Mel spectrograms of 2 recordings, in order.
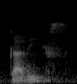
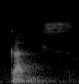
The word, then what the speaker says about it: Cádiz: There are only two possible correct pronunciations. The Castilian one, Cádiz, and the Latin American one, Cádiz.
